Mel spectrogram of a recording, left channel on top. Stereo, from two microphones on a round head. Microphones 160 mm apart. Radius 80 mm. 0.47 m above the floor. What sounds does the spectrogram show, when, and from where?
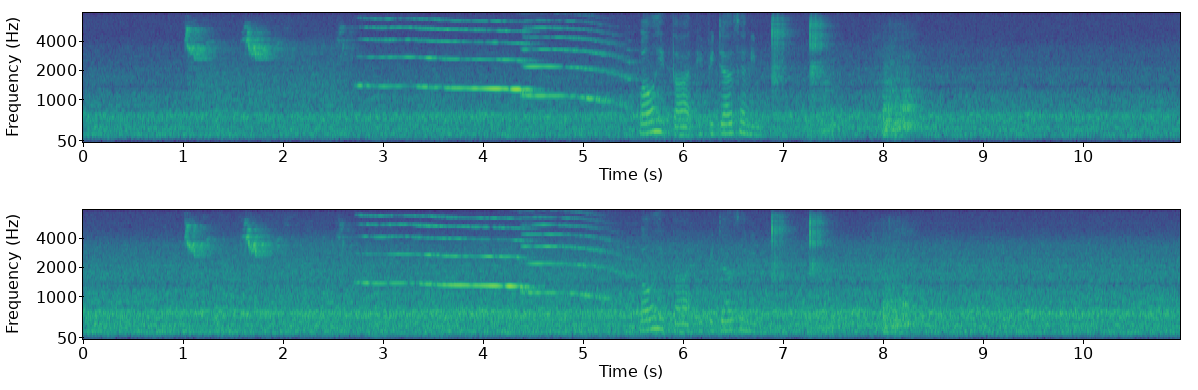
1.0 s a bird: 30° right (ahead or behind), 8 m
2.7 s a squeak: 75° right (ahead or behind), 7 m
5.6 s a woman speaking: 20° left (ahead or behind), 0.8 m
6.9 s a drawer: 30° right (ahead or behind), 4 m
